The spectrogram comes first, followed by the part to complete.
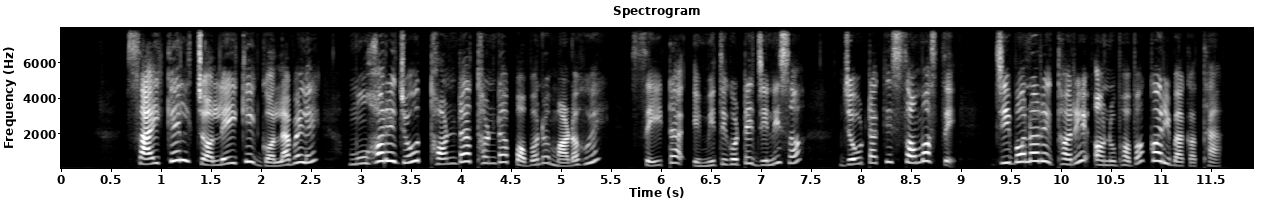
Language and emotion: Odia, happy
